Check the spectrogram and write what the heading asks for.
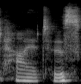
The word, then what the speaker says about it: hiatus: this hiatus and actually the word hiatus contains an i a diphthong and then a schwa so you can maybe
